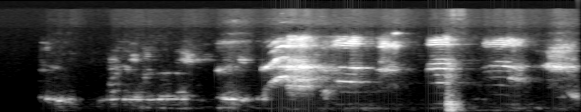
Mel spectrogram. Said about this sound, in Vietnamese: nghe nó khóc mà thấy thương luôn á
